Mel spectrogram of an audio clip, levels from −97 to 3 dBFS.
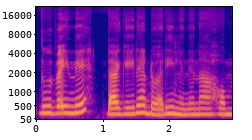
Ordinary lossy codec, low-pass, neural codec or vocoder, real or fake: none; none; codec, 44.1 kHz, 7.8 kbps, Pupu-Codec; fake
